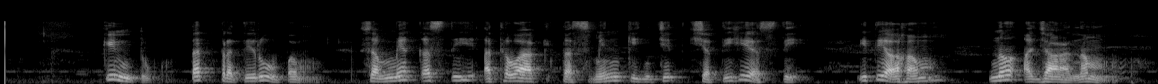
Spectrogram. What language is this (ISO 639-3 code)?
san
